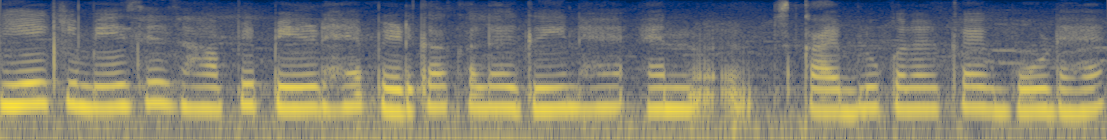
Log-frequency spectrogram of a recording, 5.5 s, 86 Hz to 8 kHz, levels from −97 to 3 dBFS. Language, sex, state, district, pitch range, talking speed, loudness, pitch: Hindi, female, Chhattisgarh, Bilaspur, 235-250 Hz, 240 wpm, -15 LUFS, 240 Hz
